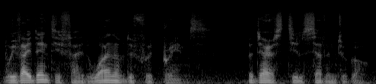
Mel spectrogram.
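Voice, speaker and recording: A man voicing a calm, reserved male police lieutenant in a video game, speaking in a measured, deliberate way. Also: rumbling low, husky, dry recording, pitched below the performer's own voice, exaggerated voice. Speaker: streamer reading a game character's lines.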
